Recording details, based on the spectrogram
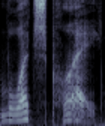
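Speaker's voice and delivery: very mumbly creature voice, words run together. Voicing a creature about to throw a rock: very mumbly voice. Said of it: "in a very mumbly voice".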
